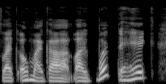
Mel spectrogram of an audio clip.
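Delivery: usual speaking voice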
